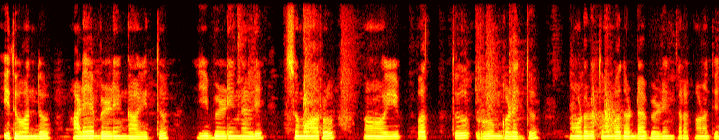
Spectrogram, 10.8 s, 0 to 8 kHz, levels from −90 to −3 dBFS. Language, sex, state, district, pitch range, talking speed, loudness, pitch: Kannada, male, Karnataka, Mysore, 115-125 Hz, 100 wpm, -19 LUFS, 120 Hz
